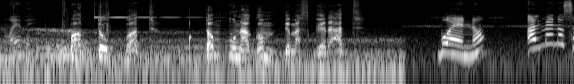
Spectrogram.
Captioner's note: speaking alien language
